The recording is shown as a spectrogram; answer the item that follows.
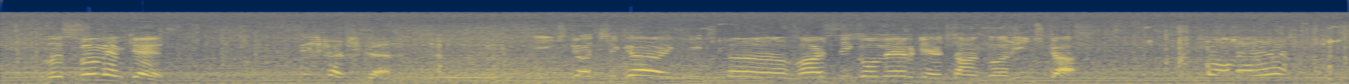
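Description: A vehicle's engine drones steadily, heard from inside the cabin, its low note easing about seven seconds in. Over it, men chant a short call again and again.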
